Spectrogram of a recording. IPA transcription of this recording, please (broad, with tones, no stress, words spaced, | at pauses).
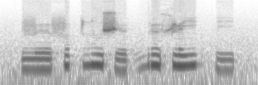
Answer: vʏː˨fɵ˥˩kʎu˥˧ʃʏː˨ ɡ͡bʏː˥˧xɭiː˦˥ k͡pi˨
